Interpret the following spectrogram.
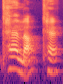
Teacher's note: খ্যা উচ্চারণ হচ্ছে এটাই আমাদের বিবৃত উচ্চারণ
